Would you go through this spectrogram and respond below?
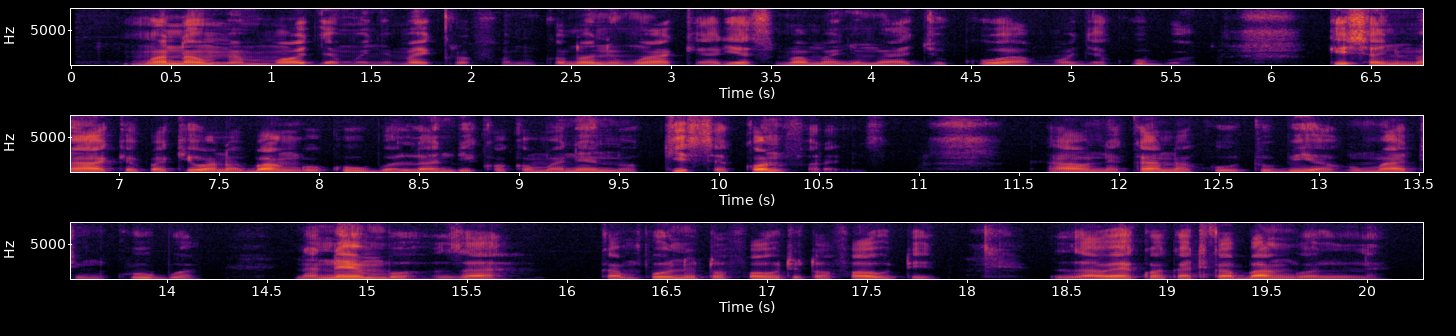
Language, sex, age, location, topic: Swahili, male, 25-35, Kisii, education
